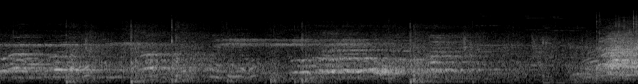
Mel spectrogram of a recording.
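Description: A basketball bouncing a few times on a concrete court, under the shouting voices of players and spectators.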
